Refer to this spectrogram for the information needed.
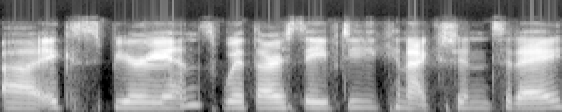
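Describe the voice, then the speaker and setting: The speaker is a woman with a Canadian accent. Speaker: workplace safety webinar presenter. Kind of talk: webinar presentation. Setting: online webinar. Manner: loud; animated.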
